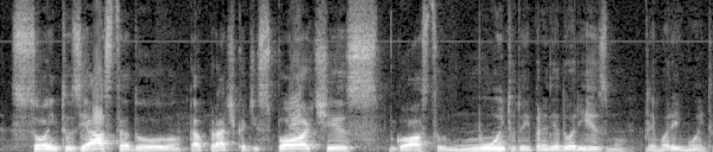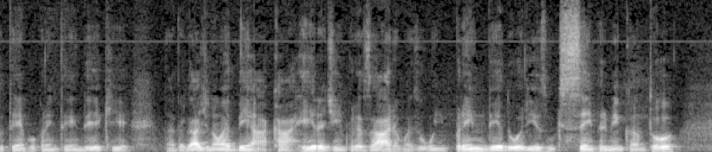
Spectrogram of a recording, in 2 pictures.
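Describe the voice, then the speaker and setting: An ordinary speaking voice from a man at medium pitch, fairly slow with hardly any pauses, ordinary pitch variation, and big swings in loudness. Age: 40s. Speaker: entrepreneur and author. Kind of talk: podcast interview.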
